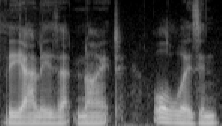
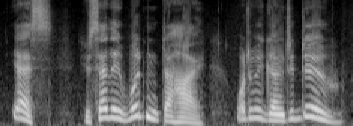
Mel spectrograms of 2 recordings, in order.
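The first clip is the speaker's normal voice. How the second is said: much higher and louder, near hysterical; frantic plea; 12 semitones higher, 6 dB louder than usual. A narrator's reading. Prime Minister begs the Emperor for a plan, near-hysterical high cry. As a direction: beg for an answer in rising panic.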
